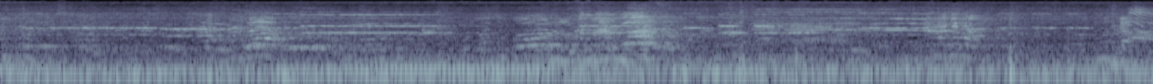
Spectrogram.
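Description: Players shouting and calling across a football pitch, with wind rumbling on the microphone. Music with long held notes plays in the background.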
